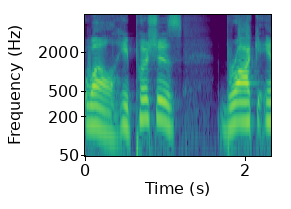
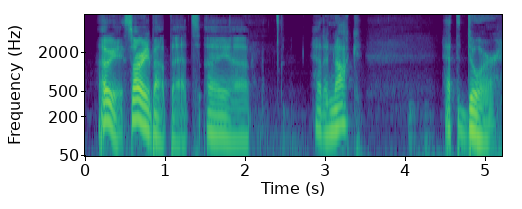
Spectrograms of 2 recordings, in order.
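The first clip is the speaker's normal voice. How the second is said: a little winded, lower and quieter; 6 semitones lower, 4 dB quieter than usual. Apologizing after answering a knock at the door, slightly out of breath. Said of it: "I'm slightly out of breath".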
